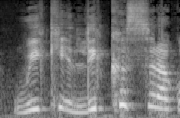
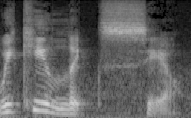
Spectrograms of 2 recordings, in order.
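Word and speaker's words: WikiLeaks: 그래서 위키리크스라고 한국분들은 부르시는데 실제로는 위키릭스예요. 위키릭스.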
